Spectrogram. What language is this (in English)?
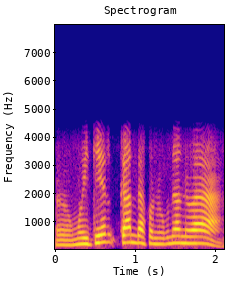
Bodo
